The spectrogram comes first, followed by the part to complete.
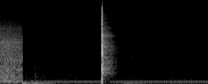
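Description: A single sharp click about halfway through, over a low steady hum of quiet room tone; just before it, louder gym sound cuts off abruptly.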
